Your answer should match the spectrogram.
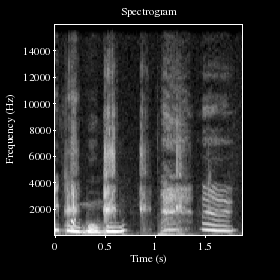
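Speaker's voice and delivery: very high squeaky beeps; alien voice. Retold or imitated. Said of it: "That's how they talk".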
